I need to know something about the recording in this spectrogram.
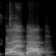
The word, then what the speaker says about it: baobab: So it's got, this is another one, I don't know how to pronounce. Baobab? It's Baobab. Baobab.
